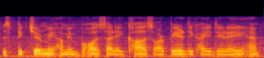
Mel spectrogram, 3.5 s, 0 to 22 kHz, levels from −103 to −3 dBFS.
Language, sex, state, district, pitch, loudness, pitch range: Hindi, male, Assam, Kamrup Metropolitan, 95 Hz, -19 LUFS, 90-100 Hz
